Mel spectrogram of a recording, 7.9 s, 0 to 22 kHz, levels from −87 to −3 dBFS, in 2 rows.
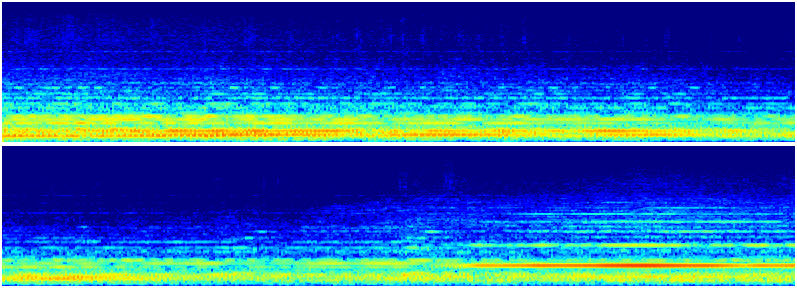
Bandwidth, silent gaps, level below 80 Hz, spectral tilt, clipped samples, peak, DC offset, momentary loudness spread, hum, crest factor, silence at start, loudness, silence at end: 8.6 kHz; none; -60 dBFS; -9 dB/octave; under 0.1%; -12 dBFS; under 0.1%; 13 LU; none; 14 dB; 0 s; -27 LUFS; 0 s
